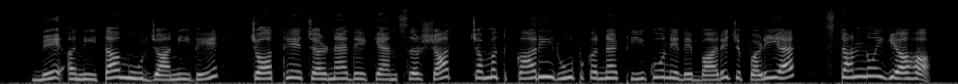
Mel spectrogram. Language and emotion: Dogri, surprised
